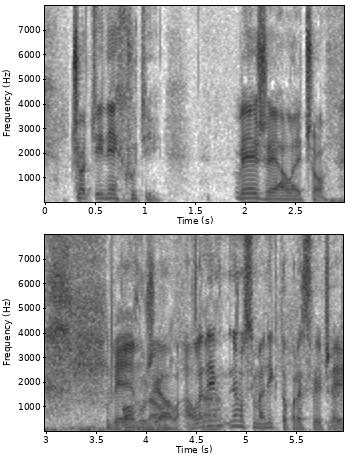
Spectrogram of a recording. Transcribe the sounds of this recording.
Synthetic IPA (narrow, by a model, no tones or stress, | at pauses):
t͡ʃɔciɲɛxucḭ | ʋɪɛʒɛalɛt͡ʃɔ̰ | ʋɛbɔɦuʒɪala̰lɛɲɛɲɛmusiːmaɲikt̪ɔpɾɛsʋɪɛt͡ʃa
